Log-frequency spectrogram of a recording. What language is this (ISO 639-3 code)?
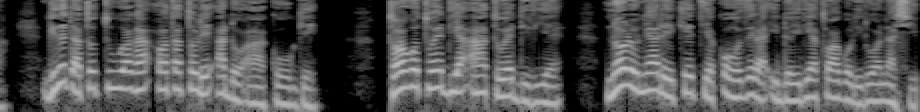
kik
